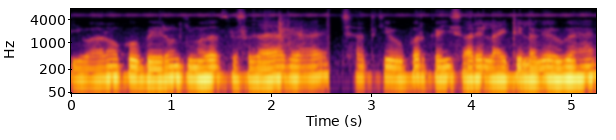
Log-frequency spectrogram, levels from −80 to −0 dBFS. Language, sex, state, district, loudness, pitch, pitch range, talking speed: Hindi, male, Jharkhand, Ranchi, -15 LUFS, 115 Hz, 110-120 Hz, 205 wpm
